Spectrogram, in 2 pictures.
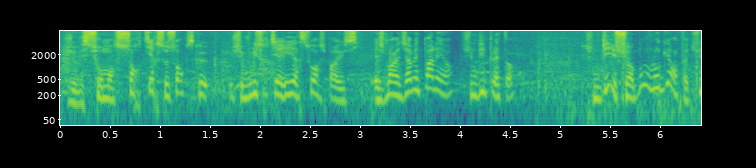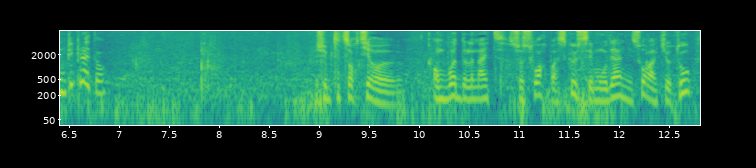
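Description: A man's voice: high voice, sing-song, quick pace. Chatty Parisian man vlogging on the street. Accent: Parisian French. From France. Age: young adult. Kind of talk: casual chatty vlog. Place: busy traditional shopping street outdoors. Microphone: handheld camera at arm's length. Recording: street noise behind.

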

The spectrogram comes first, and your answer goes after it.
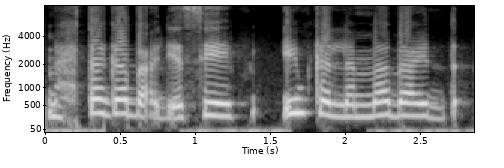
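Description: A woman's voice: high-pitched, fast talker, pitched above the performer's own voice, lightly acted. A woman doing a furious betrayed young wife. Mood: pleading. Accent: Egyptian. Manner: shouting, sharp accusations.

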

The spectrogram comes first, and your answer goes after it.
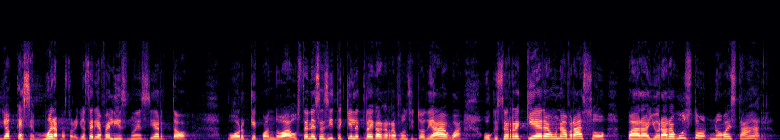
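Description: Woman pastor in her thirties, a high, gravelly voice, animated preaching with soft whispered asides. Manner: animated, quoting others in asides. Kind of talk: sermon.

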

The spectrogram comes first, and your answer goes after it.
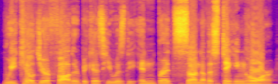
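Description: A man voicing a dying, spiteful mercenary commander who stammers, gasps and shouts, weak and wounded. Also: mid-range voice, normal speed, lightly acted. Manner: gasping, stammering, rising to shouts.

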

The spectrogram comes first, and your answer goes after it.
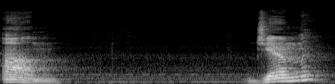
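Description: A man teaching English in a livestream, switching between Spanish and English and stretching out words slowly to model sounds. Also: lowish voice, huge pitch swings, echoey room. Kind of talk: bilingual livestream English lesson.

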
